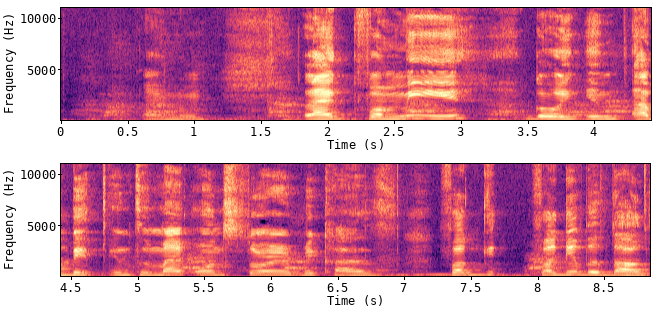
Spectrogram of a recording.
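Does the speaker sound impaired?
Yes: cerebral palsy.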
